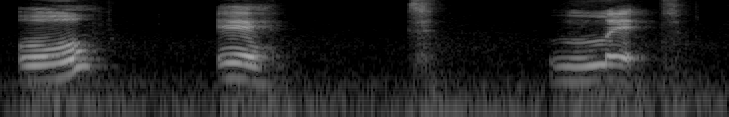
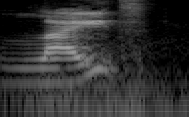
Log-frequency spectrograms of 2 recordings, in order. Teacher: So notice when I say the word lit, I do not hear long I. Ul, it. I hear short I.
